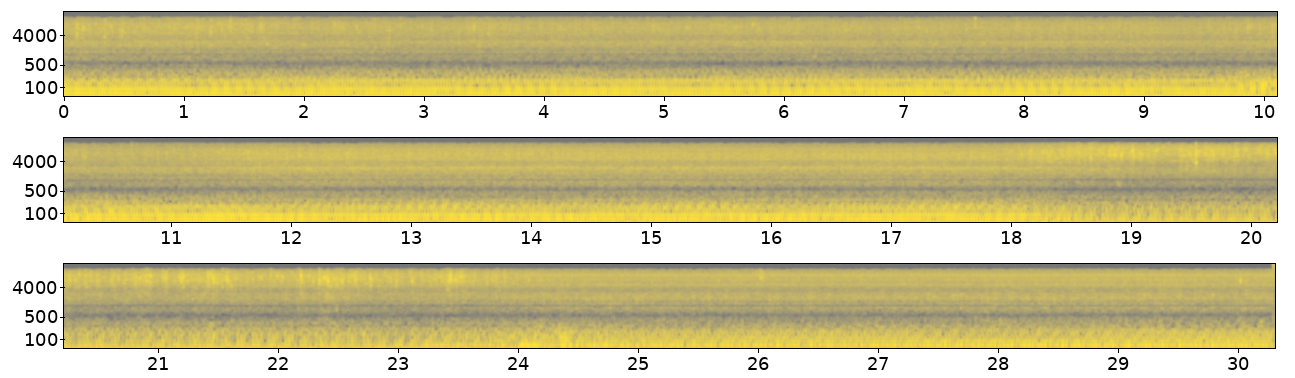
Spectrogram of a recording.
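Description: A narrowboat's diesel engine running steadily at cruising speed, a deep, even engine note. About two-thirds of the way in the note turns rougher and less even.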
